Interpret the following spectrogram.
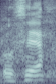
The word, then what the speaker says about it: Auxerre: Alors, désolé pour la prononciation d'Auxerre. Je sais que c'est Auxerre. Et moi, je dis Auxerre.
